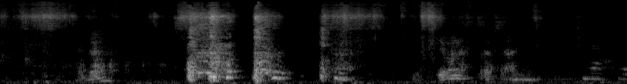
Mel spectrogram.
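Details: Effective cough (huff) technique for an asthma patient in a health-education demonstration: several forceful coughs and huffs between quiet speech, practised to clear phlegm from the airways; huff cough technique.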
